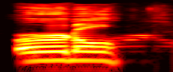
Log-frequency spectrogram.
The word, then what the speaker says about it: Erdle: Nicholas Erdle. Did I pronounce that right, Doctor?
